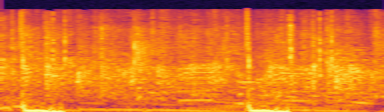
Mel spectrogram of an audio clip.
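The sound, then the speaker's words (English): An audience at a local music event applauds in a scattered, moderate patter, while two heavy, deep thumps stand out loudly, one at the start and one about a second later. “So just give yourselves all a round of applause because it is awesome to see you guys here tonight.”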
